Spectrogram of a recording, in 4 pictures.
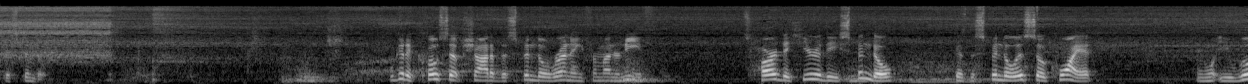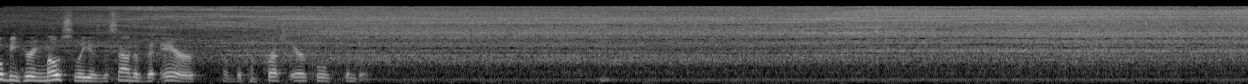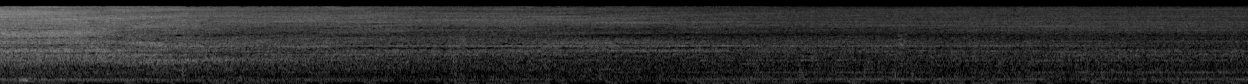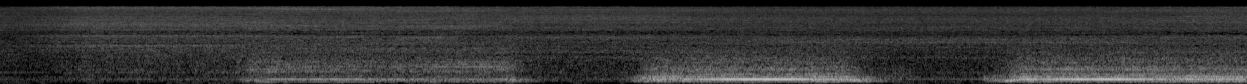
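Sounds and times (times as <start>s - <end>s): loud hiss of cooling air: 0.0s - 49.9s
low steady motor tone: 47.4s - 49.9s.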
